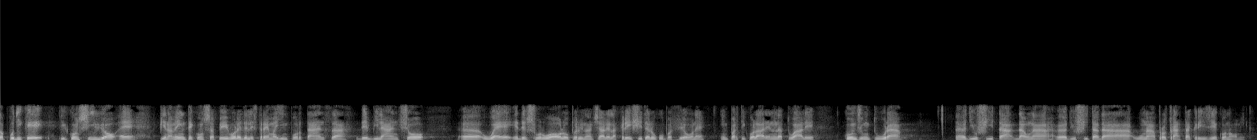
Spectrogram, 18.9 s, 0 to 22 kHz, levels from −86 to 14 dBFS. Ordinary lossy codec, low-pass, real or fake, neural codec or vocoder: none; 5.4 kHz; fake; codec, 16 kHz in and 24 kHz out, 1 kbps, XY-Tokenizer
